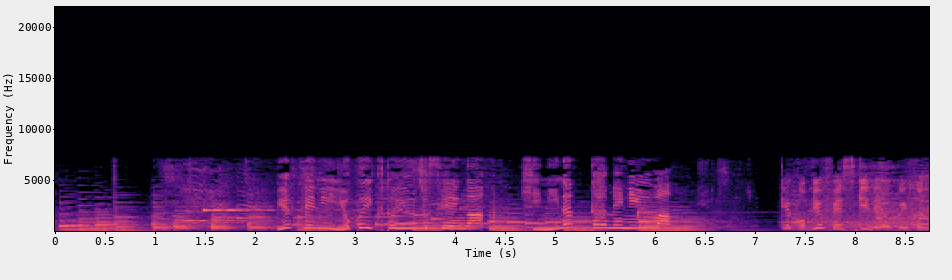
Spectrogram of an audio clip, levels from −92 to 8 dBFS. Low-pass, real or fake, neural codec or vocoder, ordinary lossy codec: 7.2 kHz; real; none; none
